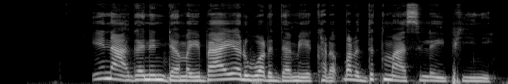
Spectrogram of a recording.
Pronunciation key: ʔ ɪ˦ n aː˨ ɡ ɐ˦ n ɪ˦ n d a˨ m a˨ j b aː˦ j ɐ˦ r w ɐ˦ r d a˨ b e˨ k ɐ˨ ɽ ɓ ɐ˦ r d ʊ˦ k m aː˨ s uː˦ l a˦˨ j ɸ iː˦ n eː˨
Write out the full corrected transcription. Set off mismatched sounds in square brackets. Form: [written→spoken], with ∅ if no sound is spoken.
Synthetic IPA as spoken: ʔ ɪ˦ n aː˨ ɡ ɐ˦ n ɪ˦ n d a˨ m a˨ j b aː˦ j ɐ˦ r w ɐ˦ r d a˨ [b→m] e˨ k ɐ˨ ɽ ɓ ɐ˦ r d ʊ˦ k m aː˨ s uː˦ l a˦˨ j ɸ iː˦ n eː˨

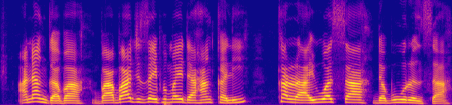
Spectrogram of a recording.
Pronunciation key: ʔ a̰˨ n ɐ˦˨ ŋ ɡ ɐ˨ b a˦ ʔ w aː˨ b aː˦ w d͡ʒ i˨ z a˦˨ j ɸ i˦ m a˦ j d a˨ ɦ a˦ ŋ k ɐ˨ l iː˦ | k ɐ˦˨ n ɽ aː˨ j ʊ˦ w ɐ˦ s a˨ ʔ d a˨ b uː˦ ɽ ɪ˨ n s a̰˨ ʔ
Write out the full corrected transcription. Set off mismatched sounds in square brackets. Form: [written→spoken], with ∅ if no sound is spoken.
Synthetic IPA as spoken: ʔ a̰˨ n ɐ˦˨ ŋ ɡ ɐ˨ b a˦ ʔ [w→b] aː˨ b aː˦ [w→∅] d͡ʒ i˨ z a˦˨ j ɸ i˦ m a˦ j d a˨ ɦ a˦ ŋ k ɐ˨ l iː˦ | k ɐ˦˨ n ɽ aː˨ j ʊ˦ w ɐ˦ s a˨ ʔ d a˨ b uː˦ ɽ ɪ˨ n s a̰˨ ʔ

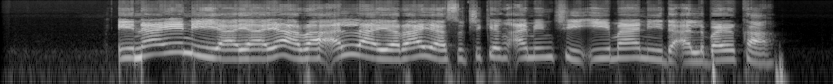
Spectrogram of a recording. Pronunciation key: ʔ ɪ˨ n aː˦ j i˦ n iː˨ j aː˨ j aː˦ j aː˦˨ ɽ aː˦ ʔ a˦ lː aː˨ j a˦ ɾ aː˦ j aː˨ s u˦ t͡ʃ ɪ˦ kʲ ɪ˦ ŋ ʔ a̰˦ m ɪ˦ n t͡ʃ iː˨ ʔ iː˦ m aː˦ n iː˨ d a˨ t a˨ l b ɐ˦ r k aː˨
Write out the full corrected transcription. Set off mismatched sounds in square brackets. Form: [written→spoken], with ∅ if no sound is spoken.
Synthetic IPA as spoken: ʔ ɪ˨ n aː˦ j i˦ n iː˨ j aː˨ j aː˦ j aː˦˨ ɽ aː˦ ʔ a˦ lː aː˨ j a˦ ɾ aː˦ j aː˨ s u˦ t͡ʃ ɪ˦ kʲ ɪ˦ ŋ ʔ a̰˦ m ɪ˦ n t͡ʃ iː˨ ʔ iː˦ m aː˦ n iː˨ d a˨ [t→ʔ] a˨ l b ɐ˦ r k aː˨

